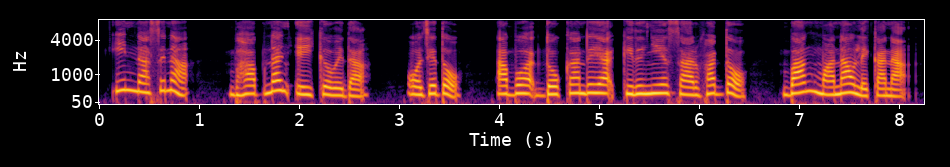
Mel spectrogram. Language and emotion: Santali, sad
